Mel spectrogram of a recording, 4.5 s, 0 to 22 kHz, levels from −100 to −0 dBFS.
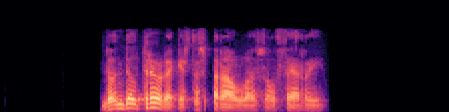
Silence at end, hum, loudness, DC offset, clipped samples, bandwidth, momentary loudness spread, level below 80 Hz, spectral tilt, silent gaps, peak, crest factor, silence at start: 1.3 s; none; -17 LUFS; under 0.1%; under 0.1%; 7.6 kHz; 11 LU; -56 dBFS; -6.5 dB/octave; none; -2 dBFS; 18 dB; 1 s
